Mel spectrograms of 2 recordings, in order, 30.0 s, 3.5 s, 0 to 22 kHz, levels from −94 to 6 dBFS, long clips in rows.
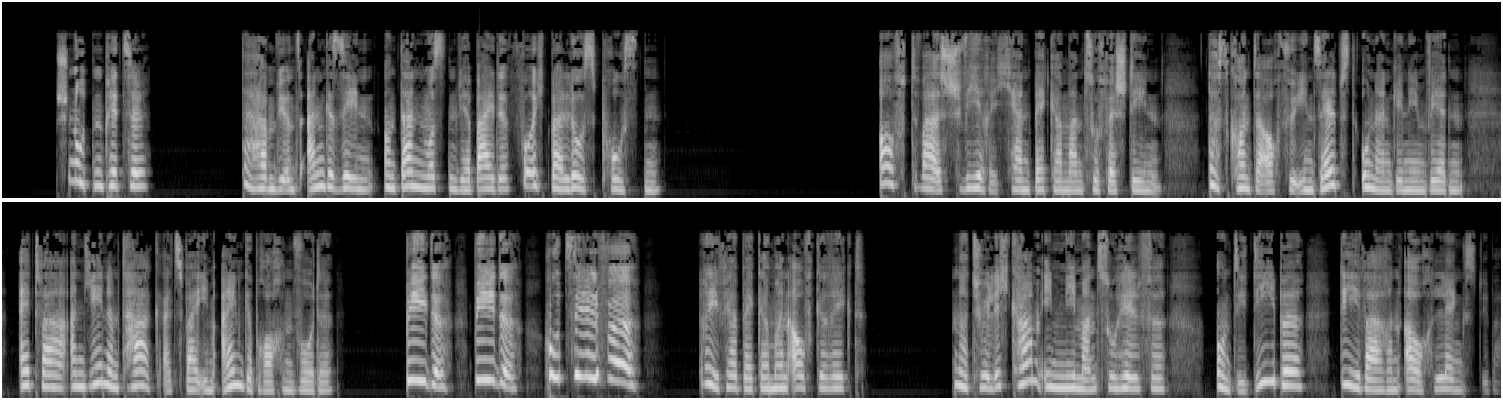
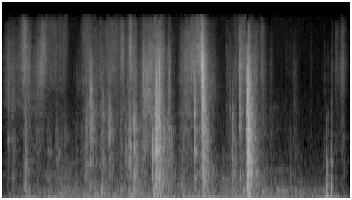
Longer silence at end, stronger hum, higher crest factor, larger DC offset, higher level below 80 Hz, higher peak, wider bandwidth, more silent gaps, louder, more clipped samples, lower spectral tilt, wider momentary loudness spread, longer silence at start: first, 0.15 s vs 0 s; neither; second, 18 dB vs 30 dB; neither; second, -62 dBFS vs -48 dBFS; about the same, 0 dBFS vs -2 dBFS; second, 11.5 kHz vs 16.5 kHz; neither; first, -17 LUFS vs -28 LUFS; neither; first, -3.5 dB/octave vs -0.5 dB/octave; second, 9 LU vs 19 LU; first, 0.55 s vs 0 s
